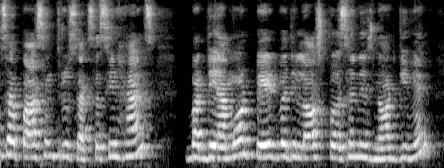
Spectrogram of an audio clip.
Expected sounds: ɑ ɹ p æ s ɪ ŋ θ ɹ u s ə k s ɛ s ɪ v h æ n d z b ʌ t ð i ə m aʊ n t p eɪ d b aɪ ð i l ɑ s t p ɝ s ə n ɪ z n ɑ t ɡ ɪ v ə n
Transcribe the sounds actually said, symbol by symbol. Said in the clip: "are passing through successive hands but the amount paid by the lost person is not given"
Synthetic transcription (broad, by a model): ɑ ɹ p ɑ s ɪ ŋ t ɹ u s ə k s ɛ s ɪ v h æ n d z b ʌ t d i ə m aʊ n t p eɪ d b aɪ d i l ɑ s t p ɝ s ə n ɪ z n ɑ t ɡ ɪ v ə n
